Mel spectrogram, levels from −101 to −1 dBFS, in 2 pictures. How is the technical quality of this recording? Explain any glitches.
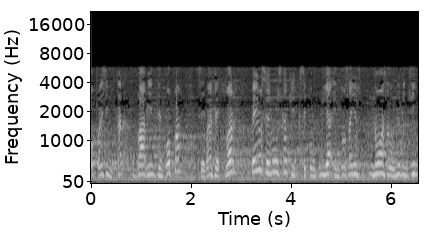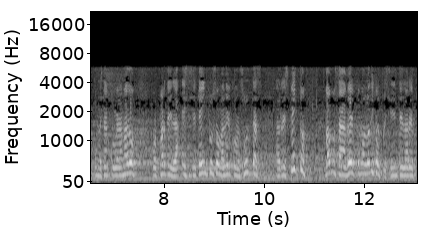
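Nothing stood out on listening; no glitches were heard anywhere in the recording.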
